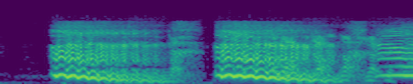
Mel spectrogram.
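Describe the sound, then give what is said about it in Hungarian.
Loud, buzzy trumpet-like blasts played on a comb, imitating a three-blast trumpet signal for opening a gate: two long wavering notes in a row followed by the start of a third, with nobody talking. “Most mi csak azt szeretném tudni, honnan kerítsünk három trombita szót.”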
